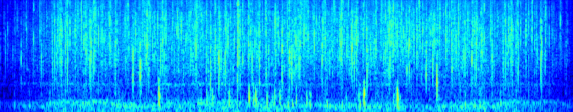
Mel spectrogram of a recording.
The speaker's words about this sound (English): Bacon frying. It does sound a lot like bacon frying. Fire? Just fire burning? Mm-mm. We're back underwater again, of all things. Oh. Is that coral growing? That counts. It's coral reef. Wow.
